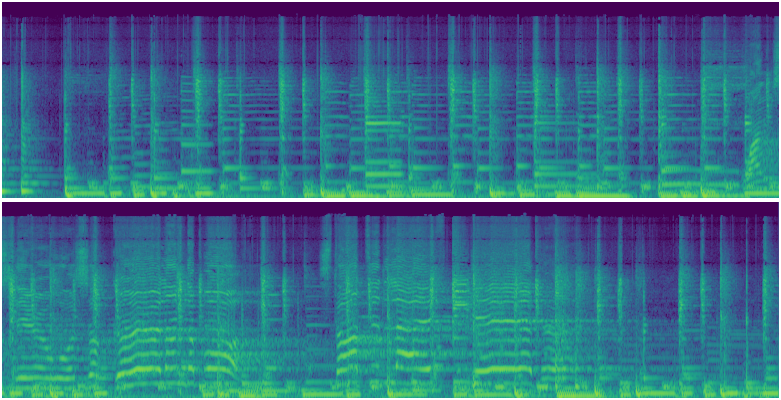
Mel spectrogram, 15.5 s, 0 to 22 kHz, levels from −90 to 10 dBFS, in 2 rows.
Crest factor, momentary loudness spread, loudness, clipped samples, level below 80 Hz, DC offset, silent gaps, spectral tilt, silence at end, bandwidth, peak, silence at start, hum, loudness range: 14 dB; 7 LU; -15 LUFS; under 0.1%; -20 dBFS; under 0.1%; none; -5 dB/octave; 0 s; 16.5 kHz; 0 dBFS; 0 s; none; 4 LU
